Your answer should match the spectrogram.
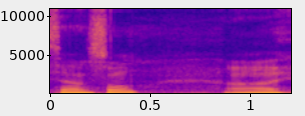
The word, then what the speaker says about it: Saint-Saëns: This is by Camille Saint-Saëns, his Morceau de Concert for French Horn and Orchestra. And that pronunciation is thanks to me going abroad to Paris.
